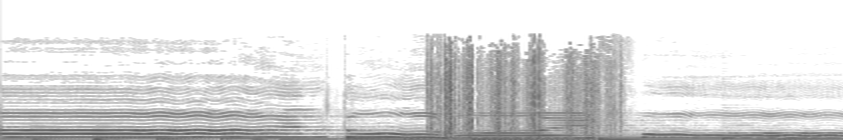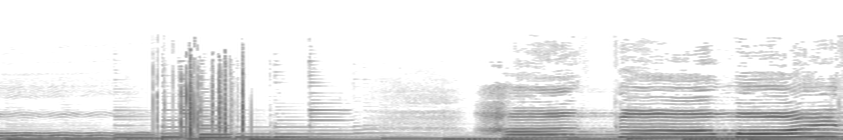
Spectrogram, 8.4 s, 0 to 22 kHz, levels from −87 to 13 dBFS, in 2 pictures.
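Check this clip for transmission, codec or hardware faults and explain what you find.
Two bursts of cable scratch noise occur, from 2.13 to 3.13 s and from 4.95 to 5.48 s. Both are dense, uneven rustling laid over the sound. The first lasts about a second and is roughly as loud as the sound itself. The second is shorter and sits somewhat below it. The likely cause is a worn cable, connector or control carrying DC being moved, so its contact resistance fluctuates rapidly and injects the noise.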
